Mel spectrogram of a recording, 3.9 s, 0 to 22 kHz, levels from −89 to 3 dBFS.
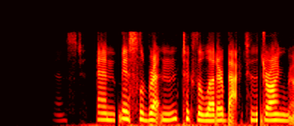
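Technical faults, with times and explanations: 1.54–1.60 s and 3.44–3.49 s, packet loss on an ADPCM call: each time about 40 ms of speech drops to a hard-edged silence, which fits roughly two lost packets. The decoder's predictor and step size then no longer match the sender's, so speech resumes with brief distortion before settling.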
